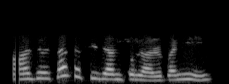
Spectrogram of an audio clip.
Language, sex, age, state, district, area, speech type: Nepali, female, 18-30, West Bengal, Kalimpong, rural, conversation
